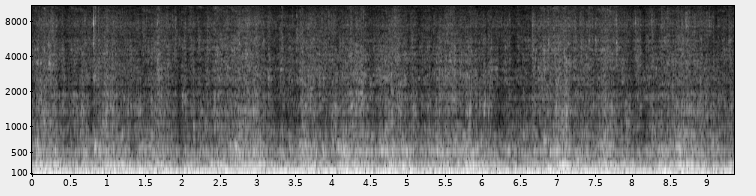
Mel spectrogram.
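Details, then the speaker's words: Old oil-fired gravity hot-water heating system with no hot water: steady deep rumbling and gargling from the boiler, overheating and kettling, here caused by a blocked cold feed pipe; boiler kettling from overheating. "hear a bit of gargling there b sounds like it might be overheating actually yeah can you hear that"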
